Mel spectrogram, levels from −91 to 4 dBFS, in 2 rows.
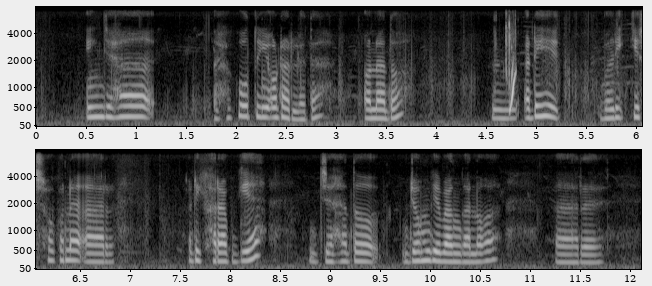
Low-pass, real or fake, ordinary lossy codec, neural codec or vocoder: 7.2 kHz; real; none; none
